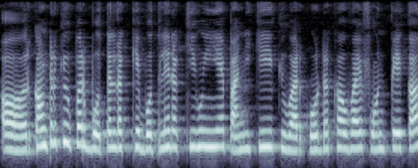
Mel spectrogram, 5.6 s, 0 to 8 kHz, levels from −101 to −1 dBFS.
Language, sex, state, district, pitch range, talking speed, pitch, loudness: Hindi, female, Uttar Pradesh, Varanasi, 235-260 Hz, 205 wpm, 245 Hz, -17 LUFS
